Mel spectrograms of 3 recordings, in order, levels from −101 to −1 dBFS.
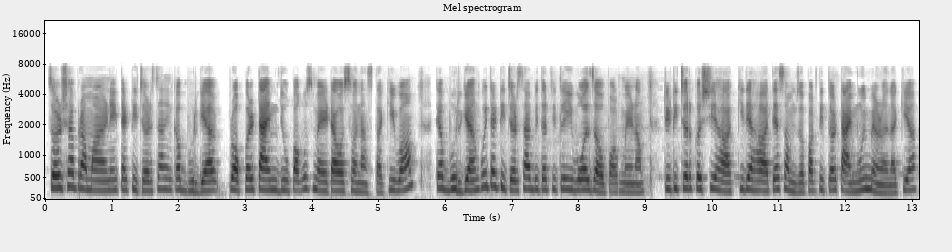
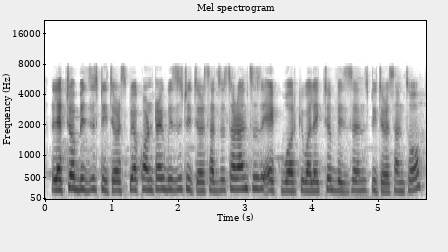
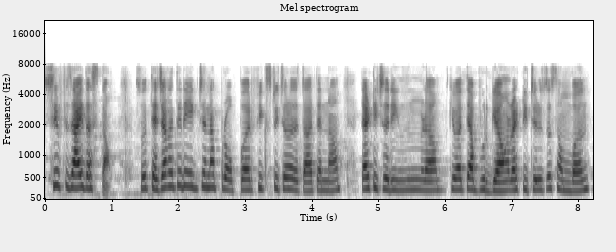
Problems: background sounds at intervals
